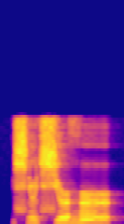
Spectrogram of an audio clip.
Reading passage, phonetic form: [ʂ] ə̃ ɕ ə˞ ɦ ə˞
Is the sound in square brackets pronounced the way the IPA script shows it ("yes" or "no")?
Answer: no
